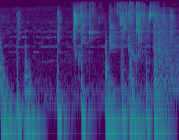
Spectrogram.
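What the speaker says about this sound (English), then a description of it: "I'm just gonna add a little bit of water," Water trickles into beaten eggs in a bowl, coming as several short splashy pours and drips that start and stop, close up and fairly loud.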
